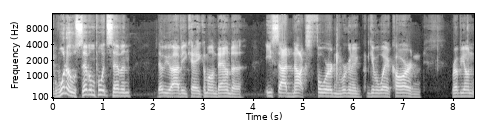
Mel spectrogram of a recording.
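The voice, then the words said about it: Radio announcer voice. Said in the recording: “cracking off the radio voice”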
